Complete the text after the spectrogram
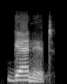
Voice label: "gannet", Indian

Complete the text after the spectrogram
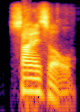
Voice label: "sisal", American

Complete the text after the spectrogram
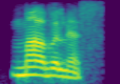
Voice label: "marvellous", Indian

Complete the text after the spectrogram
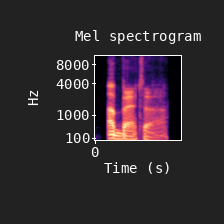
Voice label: "abetter", British

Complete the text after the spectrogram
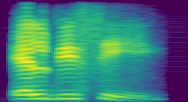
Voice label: "LBC", Indian

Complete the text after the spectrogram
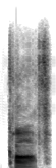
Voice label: "cough", American

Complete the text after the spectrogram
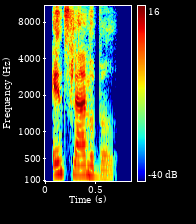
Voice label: "inflammable", Indian

